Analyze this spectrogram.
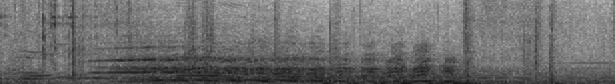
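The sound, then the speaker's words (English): A stallion canters down a hill, its hooves clopping in a quick, uneven beat while it lets out a loud, wavering whinny that falls in pitch over about three seconds. “As if on cue, the great stallion charged down the hill to join them, cantering past the All-Heart soldiers, who sat in silent awe of the magnificent steed, stronger and swifter than even their famed Togairu horses.”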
